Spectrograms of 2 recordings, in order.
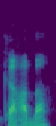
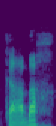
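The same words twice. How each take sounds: First: The final consonant is left silent. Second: The final consonant is clearly sounded. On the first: This follows the Turkish rule that the letter is silent. "ça se prononce pas" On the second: This is the usual way people say it. "comme tout le monde"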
